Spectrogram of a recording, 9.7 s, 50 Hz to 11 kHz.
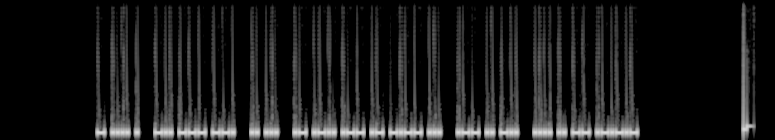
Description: Morse code, heard as a keyed tone, about 40 wpm, 700 Hz. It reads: THE DOG IS ALWAYS WID HIM.
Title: Sentences from Top 400 Words and Abbreviations 40wpm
